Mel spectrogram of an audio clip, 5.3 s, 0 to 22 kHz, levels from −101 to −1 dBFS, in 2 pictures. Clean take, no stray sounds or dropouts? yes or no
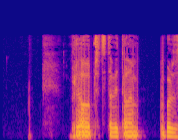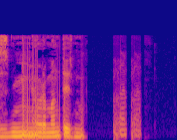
no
